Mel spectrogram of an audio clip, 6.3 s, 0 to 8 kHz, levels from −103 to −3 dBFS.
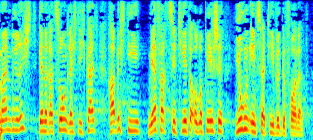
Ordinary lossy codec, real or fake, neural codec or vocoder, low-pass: none; real; none; none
